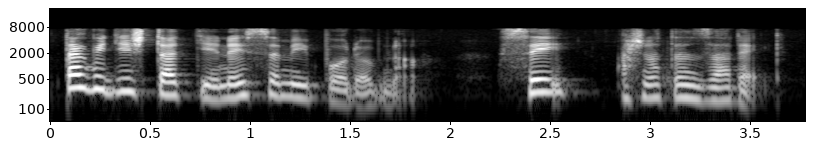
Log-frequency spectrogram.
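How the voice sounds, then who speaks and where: A woman's voice: mid-range voice, big pitch swings, highs cut off, lightly acted. A woman voicing a whiny, sassy fourteen-year-old girl in a storybook reading. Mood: cheeky. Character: sulky teenage girl, fourteen, cheeky.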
